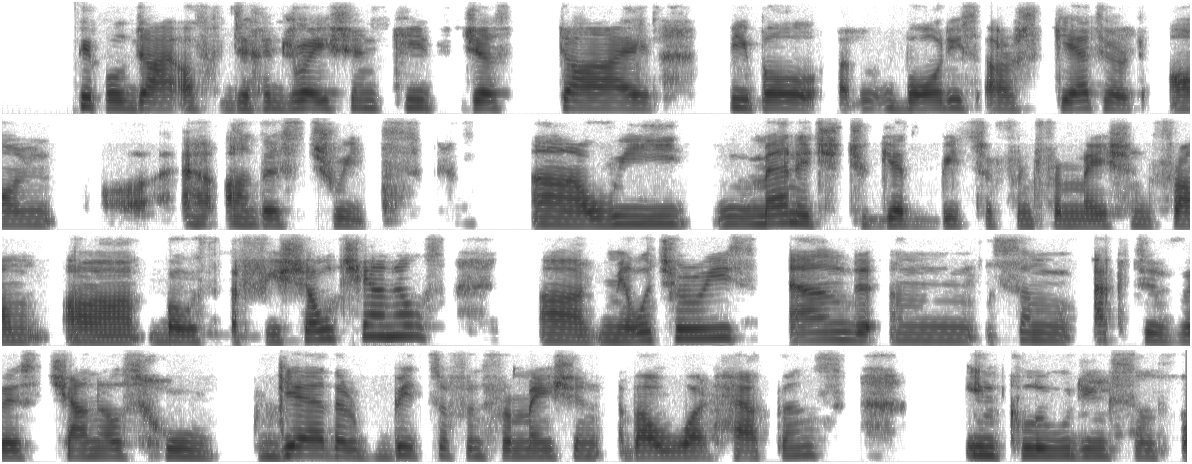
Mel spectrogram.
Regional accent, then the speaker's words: Donetsk, Donetsk Oblast, Ukraine; moved away as an adult; I'm originally from Donetsk, and 8 years ago, at the beginning of this war, I had to flee and lose my home once.

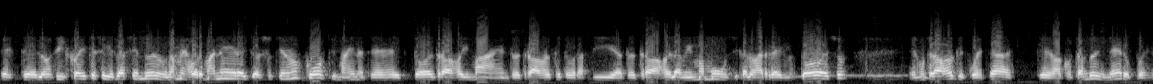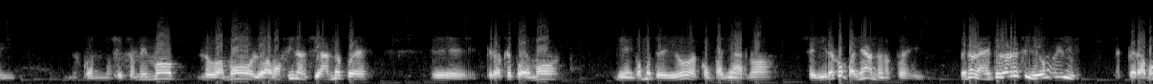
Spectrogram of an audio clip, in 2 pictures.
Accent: Venezuela; sentirnos fuertes en nuestra identidad y en lo que somos como venezolanos

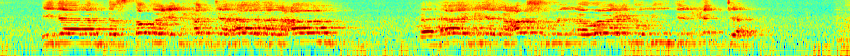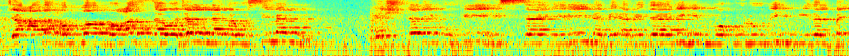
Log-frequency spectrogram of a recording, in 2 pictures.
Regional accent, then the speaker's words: Egypt; اللهم اجعل بلادنا مصر آمنة مطمئنة سخاء رخاء

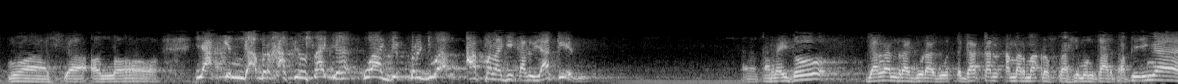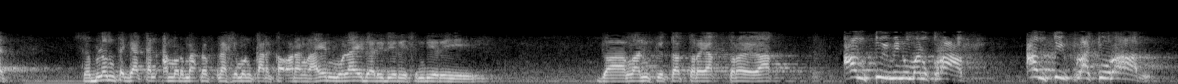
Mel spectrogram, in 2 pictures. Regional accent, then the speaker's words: Java, Indonesia; kami dari Jawa, dari Indonesia datang untuk mengutip mayat orang Kedah

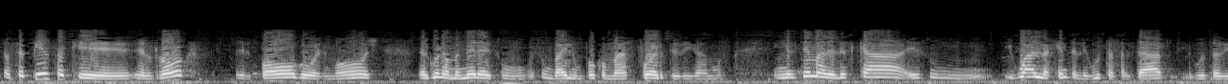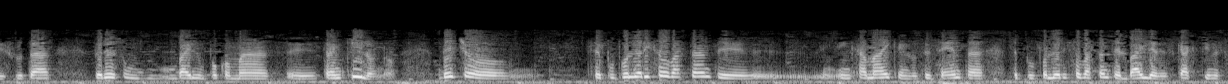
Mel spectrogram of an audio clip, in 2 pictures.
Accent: Cuenca, Azuay, Ecuador; somos cuencanos, ¿no?, y queremos relacionarnos con lo que es cuencano.

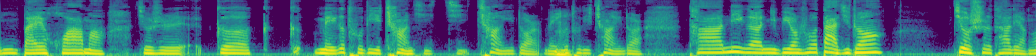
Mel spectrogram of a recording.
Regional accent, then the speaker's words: Henan, China; 我作为河南人

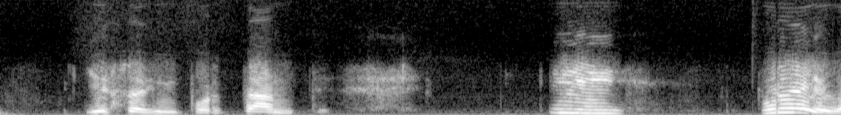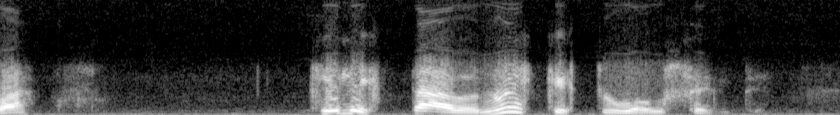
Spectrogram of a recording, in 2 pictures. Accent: Santa Fe, Argentina; No entendíamos al principio, como cualquier santafesino.

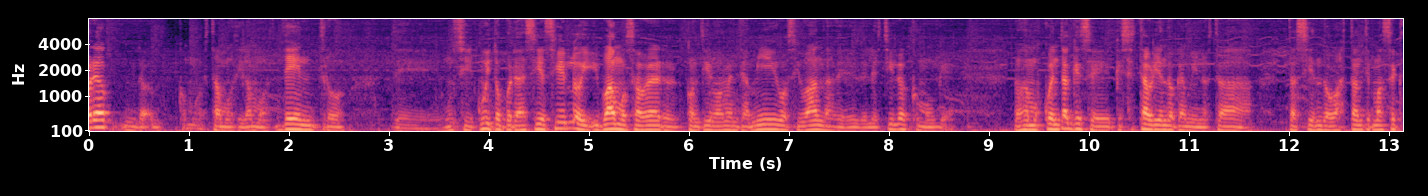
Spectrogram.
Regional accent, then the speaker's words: Berazategui, Buenos Aires Province, Argentina; Él es de Monte Grande y yo soy de Brazate.

